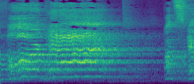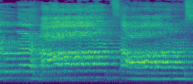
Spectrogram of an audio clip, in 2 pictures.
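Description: A man singing a slow ballad live into a microphone, in long held notes. There are two drawn-out phrases, with a brief pause for breath about two seconds in.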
